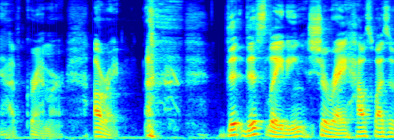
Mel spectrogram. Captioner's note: laughs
